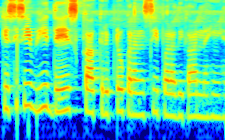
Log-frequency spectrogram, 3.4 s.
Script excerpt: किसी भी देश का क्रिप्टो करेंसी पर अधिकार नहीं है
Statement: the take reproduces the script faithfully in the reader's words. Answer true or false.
true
